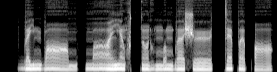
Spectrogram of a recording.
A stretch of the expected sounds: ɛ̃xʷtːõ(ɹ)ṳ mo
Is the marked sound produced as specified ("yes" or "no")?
no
